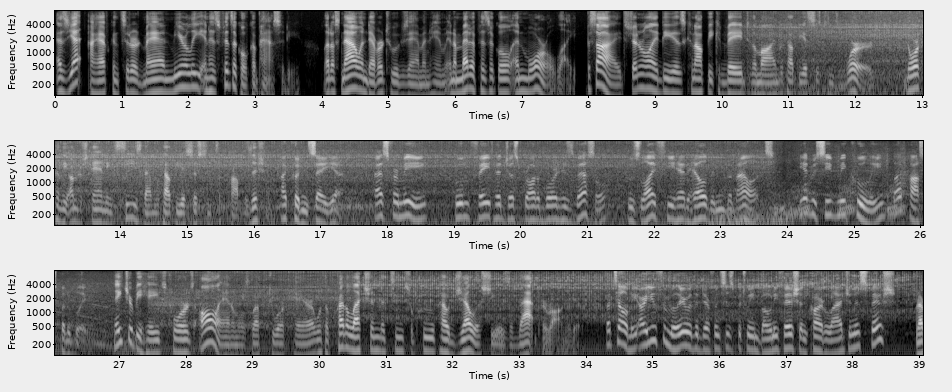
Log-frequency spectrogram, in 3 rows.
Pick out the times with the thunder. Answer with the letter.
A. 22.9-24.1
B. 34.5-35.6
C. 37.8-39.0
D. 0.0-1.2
A.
